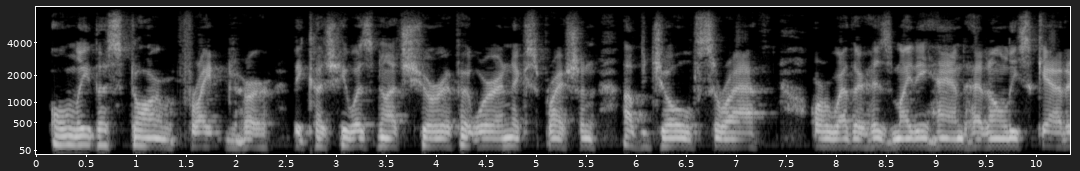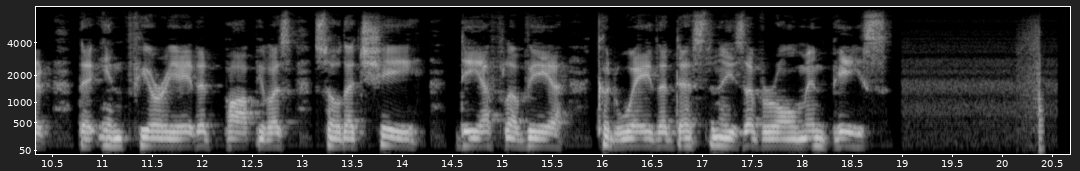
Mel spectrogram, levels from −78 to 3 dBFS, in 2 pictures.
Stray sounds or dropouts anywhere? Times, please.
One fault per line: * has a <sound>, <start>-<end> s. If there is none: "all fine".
* has a thud, 20.1-20.4 s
